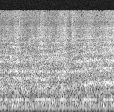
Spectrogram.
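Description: Air conditioner running with a low, steady hum.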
